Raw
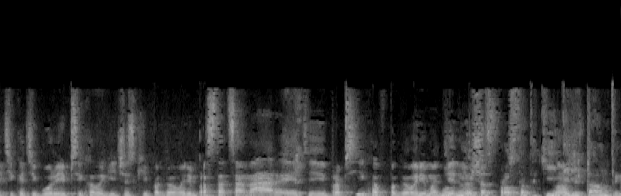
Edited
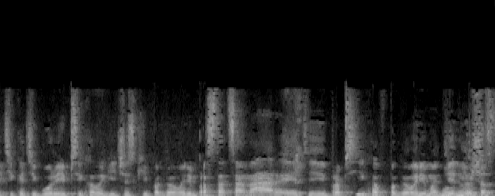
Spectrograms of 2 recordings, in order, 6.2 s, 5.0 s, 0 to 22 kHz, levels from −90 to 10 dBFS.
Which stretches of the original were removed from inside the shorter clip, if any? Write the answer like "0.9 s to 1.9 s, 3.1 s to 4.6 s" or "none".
none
